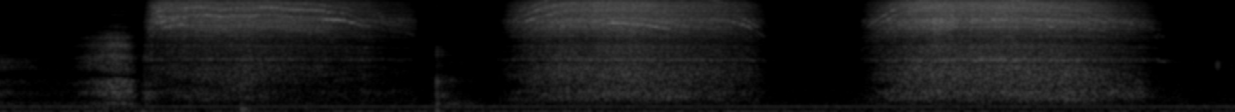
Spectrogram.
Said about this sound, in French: Elle amène sa flûte près de son oreille et, et, elle entend un léger sifflement, comme un ronronnement, mais en S plutôt qu'en R.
